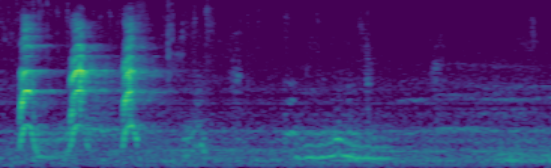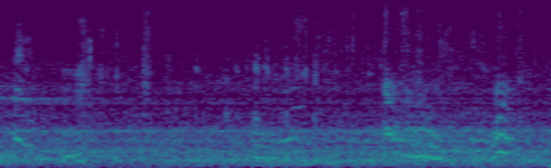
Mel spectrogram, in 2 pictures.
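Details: Pomeranian puppies aged three months at a Kyiv kennel give three sharp, high yaps in quick succession at the start, followed by long stretches of faint, low whimpering murmurs in a quiet room.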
